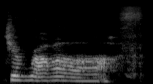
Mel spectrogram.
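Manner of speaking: giraffe as zhuh-RAHF, drawn out; giraffe, zhuh-RAHF, long; her own giraffe. Shown as a demonstration. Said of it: "I say giraffe".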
